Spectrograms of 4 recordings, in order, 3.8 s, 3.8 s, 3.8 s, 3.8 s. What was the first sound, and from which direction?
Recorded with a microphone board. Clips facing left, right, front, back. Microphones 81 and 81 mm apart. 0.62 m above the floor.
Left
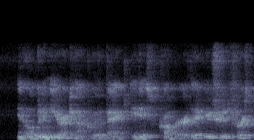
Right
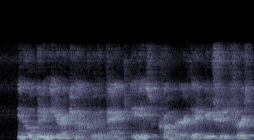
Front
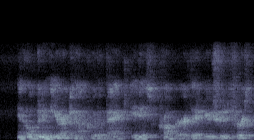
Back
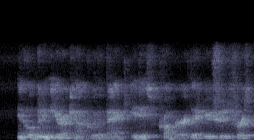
A man speaking, 90° right.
